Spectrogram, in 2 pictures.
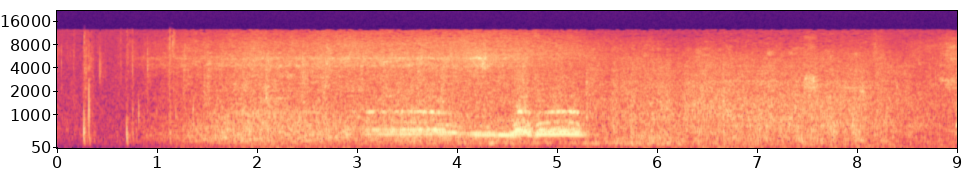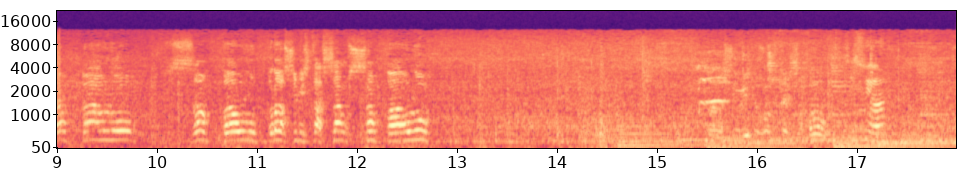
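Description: A train rumbles along steadily.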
